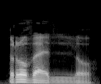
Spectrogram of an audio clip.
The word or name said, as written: rovello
